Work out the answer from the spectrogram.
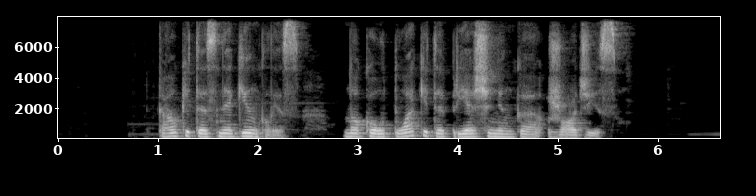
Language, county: Lithuanian, Klaipėda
